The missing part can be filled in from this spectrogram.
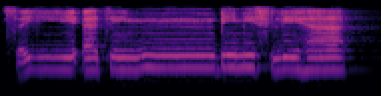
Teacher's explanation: جاء التنوين وبعده حرف الباء، يقلب التنوين إلى ميم. نقف عند هذه الميم بغنة زمنها حركتان، ولذلك ميزت الميم باللون الأخضر في مصحف التجويد إشارة إلى موقع الغنة. · Term: الإقلاب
